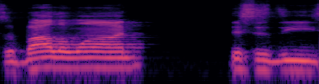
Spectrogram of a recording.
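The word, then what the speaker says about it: זבולון: In Hebrew, their name is pronounced Zabalawan.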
